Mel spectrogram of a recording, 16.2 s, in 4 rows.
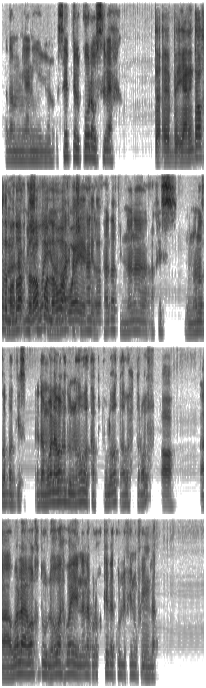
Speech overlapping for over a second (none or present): present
